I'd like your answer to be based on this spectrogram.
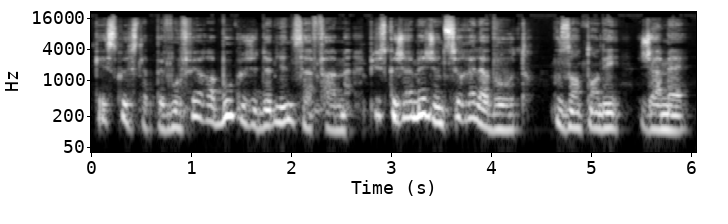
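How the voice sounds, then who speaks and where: A man's voice: mid-range voice, a little slow, mellow, slightly rough. A man reading aloud, voicing a proud, heartbroken young orphan woman with bitter, tearful reproach. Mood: defiant.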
